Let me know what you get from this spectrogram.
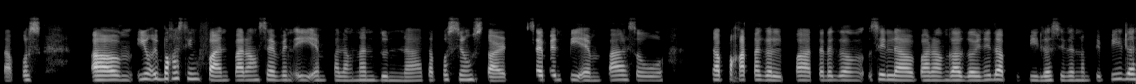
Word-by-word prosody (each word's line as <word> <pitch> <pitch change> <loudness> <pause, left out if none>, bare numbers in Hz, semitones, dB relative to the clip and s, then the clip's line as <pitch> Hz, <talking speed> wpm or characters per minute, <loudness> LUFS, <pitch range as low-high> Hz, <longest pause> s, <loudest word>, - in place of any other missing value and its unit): Tapos 210 +1 -3 0.5
um, 205 0 +9
'yong 245 +1 0
iba 260 - +5
kasing 260 -2 -3
fan 195 -3 +4
parang 200 0 +2
7:00 205 -1 -2
AM 195 0 -2
pa 195 - -8
lang 185 0 -7
nando'n 190 -2 -5
na, 175 0 -5
tapos 205 +3 -5
'yong 215 0 -2
start 175 -5 +1 0.2
7:00 215 0 +3
PM 190 -4 -1
pa. 210 +2 +2
So, 185 -2 -8 0.5
napakatagal 215 -3 +2
pa, 200 0 +3
talagang 200 -1 -4
sila 210 -4 +2
parang 195 -1 0
gagawin 195 -1 +1
nila 220 0 +2
pipila 190 +1 -6
sila 195 -1 -8
nang 195 0 -11
pipila 240 +6 -3
200 Hz, 165 wpm, -24 LUFS, 195-215 Hz, 0.5 s, um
